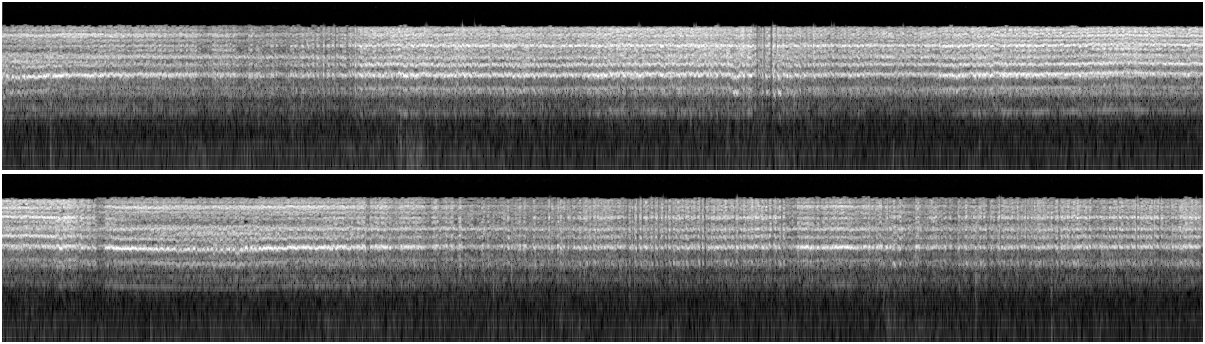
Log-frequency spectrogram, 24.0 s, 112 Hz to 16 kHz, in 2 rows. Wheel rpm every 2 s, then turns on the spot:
160, 170, 160, 160, 170, 160, 160, 160, 170, 160, 160, 160.
none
